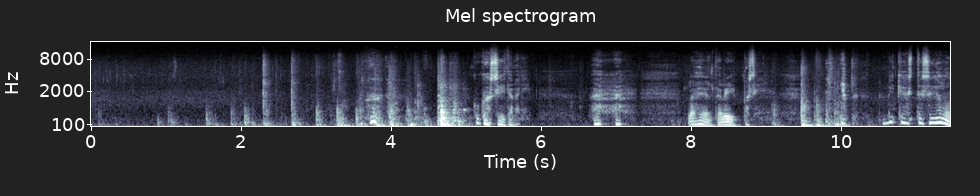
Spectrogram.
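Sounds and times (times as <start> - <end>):
wooden clunks and knocks of door handling: 0.9 - 5.2, 9.1 - 10.2
speech: 3.7 - 4.0, 5.2 - 5.9, 6.7 - 7.2, 8.0 - 9.5, 10.6 - 11.4
door being pushed open: 3.9 - 5.1.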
